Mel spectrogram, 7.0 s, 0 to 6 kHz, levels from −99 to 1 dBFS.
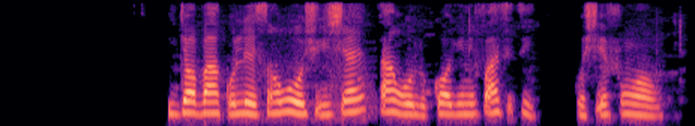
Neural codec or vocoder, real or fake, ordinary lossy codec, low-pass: none; real; none; 5.4 kHz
